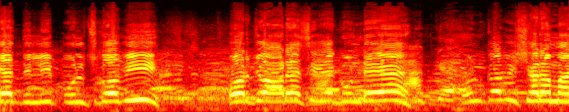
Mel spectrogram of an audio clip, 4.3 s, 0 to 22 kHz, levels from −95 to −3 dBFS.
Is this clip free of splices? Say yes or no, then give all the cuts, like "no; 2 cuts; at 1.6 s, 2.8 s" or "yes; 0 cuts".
yes; 0 cuts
